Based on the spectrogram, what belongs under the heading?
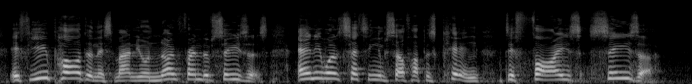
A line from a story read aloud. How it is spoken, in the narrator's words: the Jews shouted at him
